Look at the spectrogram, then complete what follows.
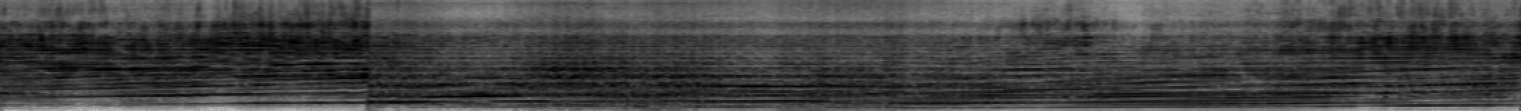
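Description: Racing car engines heard from trackside, pulling hard down the track with their notes climbing steadily in pitch. The sound changes abruptly about four seconds in, and the pitch drops back around the middle before climbing again.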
